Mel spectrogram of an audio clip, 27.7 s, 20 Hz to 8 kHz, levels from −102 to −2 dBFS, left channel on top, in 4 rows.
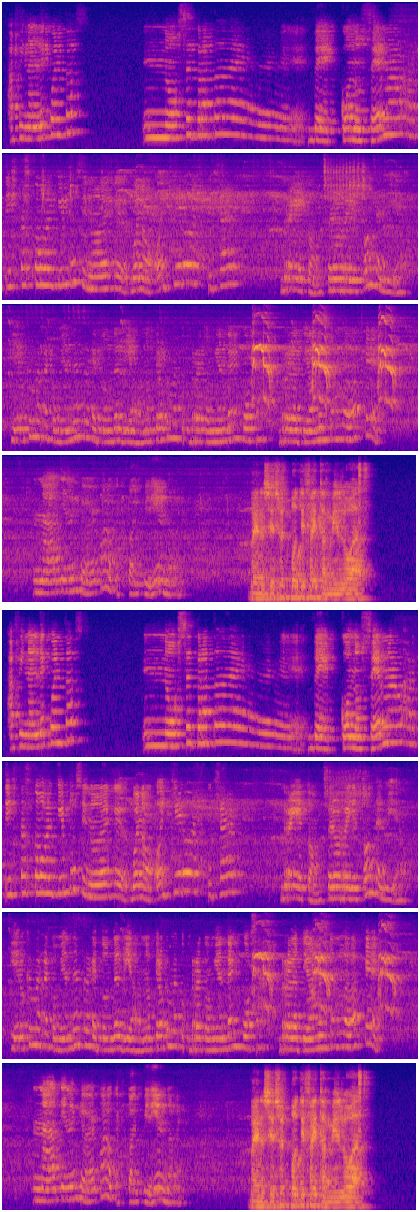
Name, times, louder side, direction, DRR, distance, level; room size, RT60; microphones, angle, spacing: voice 1, 0.1-1.2 2.3-10.9 11.6-13.7 14.0-20.2 21.3-23.8, right 3 dB, 65° right, 1 dB, 6.0 m, -36 dB
Bird vocalization bird call bird song, 6.5-25.2, left 5 dB, 40° left, 6.4 m, -38 dB
voice 2, 24.9-26.8, right 3 dB, 15° right, -1 dB, 5.4 m, -26 dB
20.0 x 19.5 x 2.6 m, 0.42 s
head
